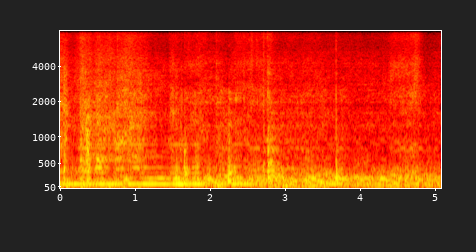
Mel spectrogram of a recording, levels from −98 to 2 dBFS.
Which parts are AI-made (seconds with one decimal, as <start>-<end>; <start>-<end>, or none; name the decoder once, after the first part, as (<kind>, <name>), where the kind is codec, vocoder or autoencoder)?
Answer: 0.0-5.1 (codec, SNAC)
